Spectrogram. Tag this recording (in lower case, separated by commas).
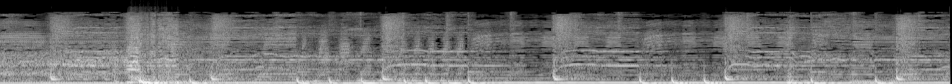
dubstep, electronic music, music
